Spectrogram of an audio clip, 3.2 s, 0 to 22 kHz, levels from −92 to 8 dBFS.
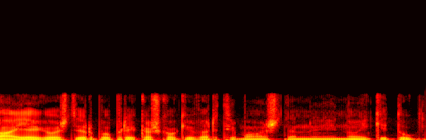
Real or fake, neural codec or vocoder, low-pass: real; none; 7.2 kHz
